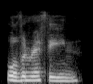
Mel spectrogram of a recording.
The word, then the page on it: overrefine: Indian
